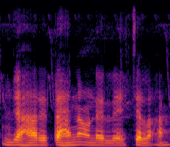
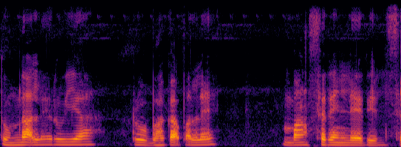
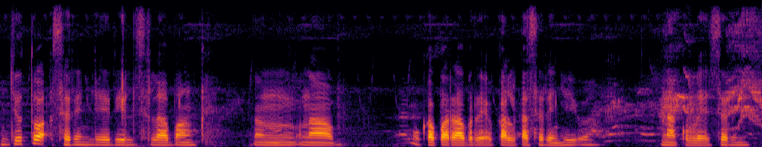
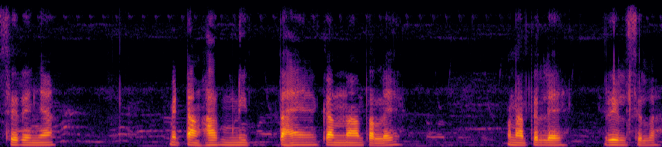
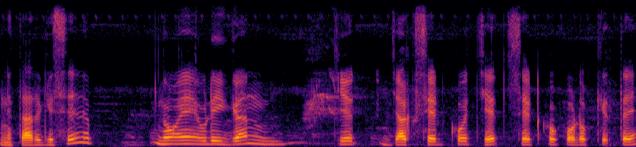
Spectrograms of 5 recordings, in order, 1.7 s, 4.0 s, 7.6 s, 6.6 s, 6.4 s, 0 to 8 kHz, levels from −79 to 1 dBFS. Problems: constant background noise, low volume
